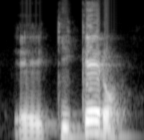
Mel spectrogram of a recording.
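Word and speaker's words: Cicero: y entonces por ejemplo tenemos un nombre un nombre propio que se hicieron y se escribe si 0 o así como el olivo en español pero realmente en latín se diría kicker o no porque la se siempre funciona como una acá kicker o y otra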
